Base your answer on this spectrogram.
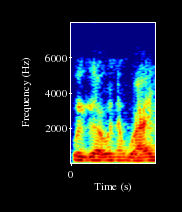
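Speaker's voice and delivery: ordinary delivery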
